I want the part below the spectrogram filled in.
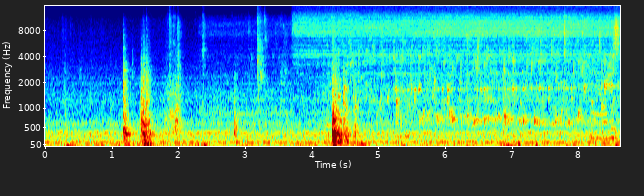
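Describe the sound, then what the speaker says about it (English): Hot water running from a tap into a container during soapmaking, a quiet steady trickle with a few soft knocks and clunks of handling mixed in. "And we're just gonna fill that up with some hot water"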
